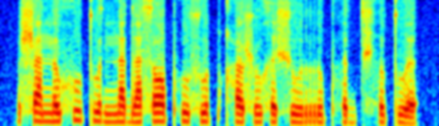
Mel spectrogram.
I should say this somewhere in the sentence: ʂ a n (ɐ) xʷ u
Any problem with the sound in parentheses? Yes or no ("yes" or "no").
no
